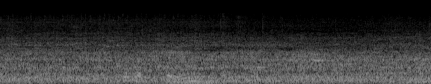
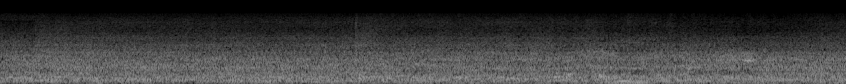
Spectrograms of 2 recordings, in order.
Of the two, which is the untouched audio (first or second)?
first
